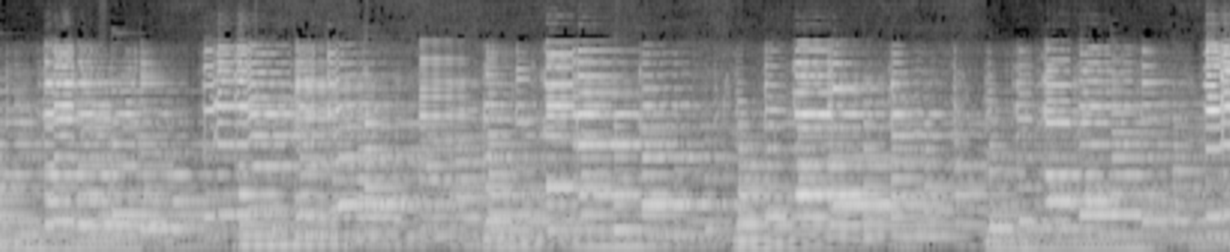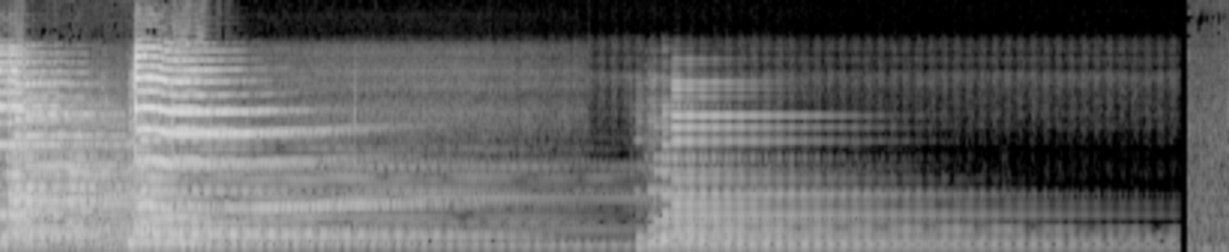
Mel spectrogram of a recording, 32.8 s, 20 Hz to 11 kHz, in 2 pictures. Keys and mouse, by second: 0.6 ctrl+z, 1.1 ctrl+z, 2.5 right click, 3.7 ctrl+z, 4.1 ctrl+z, 7.3 ctrl+z, 7.6 ctrl+z, 8.6 ctrl+z, 9.4 ctrl+z, 10.0 ctrl+z, 10.4 ctrl+z, 12.9 ctrl+z, 13.7 right click, 15.2 ctrl+z, 15.3 ctrl+z, 15.9 ctrl+z, 19.5 ctrl+z, 20.0 ctrl+z, 21.5 ctrl+z, 21.6 ctrl+z, 21.8 ctrl+z, 22.0 ctrl+z, 22.6 ctrl+z, 22.9 ctrl+z, 24.7 ctrl+z, 26.0 ctrl+z, 26.2 ctrl+z, 26.7 right click, 27.5 ctrl+z, 28.2 ctrl+z, 28.4 ctrl+z, 28.5 ctrl+z, 30.5 ctrl+z, 32.2 ctrl+z.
